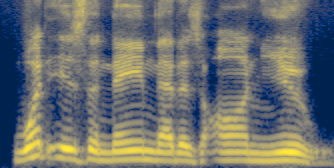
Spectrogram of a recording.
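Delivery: ordinary delivery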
